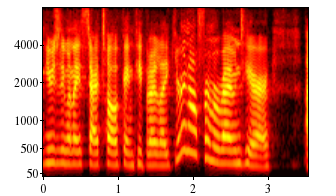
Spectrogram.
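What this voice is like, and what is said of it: Irish accent. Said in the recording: “I don't know if you can tell by my accent ... a harbour town in Ireland”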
